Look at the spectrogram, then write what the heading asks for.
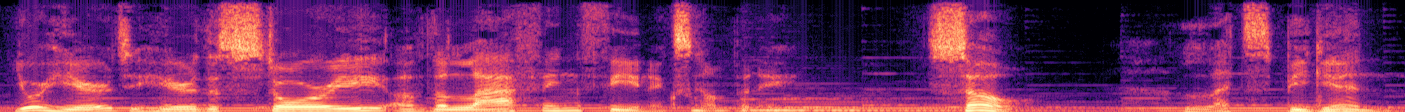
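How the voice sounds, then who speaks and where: A man playing a genial, grandiose troupe leader, narrating a fantasy audio drama in a measured, showman-like way. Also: mid-range voice, animated. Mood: grand welcome. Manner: measured, showman-like, formal phrasing. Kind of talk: dramatic fantasy storytelling to an audience. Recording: music under the voice. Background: background music.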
